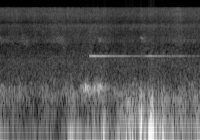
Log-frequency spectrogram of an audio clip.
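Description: Faint low rumbling of distant thunder, swelling about a second and a half in and peaking near the end. A thin, steady high tone joins about two seconds in.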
